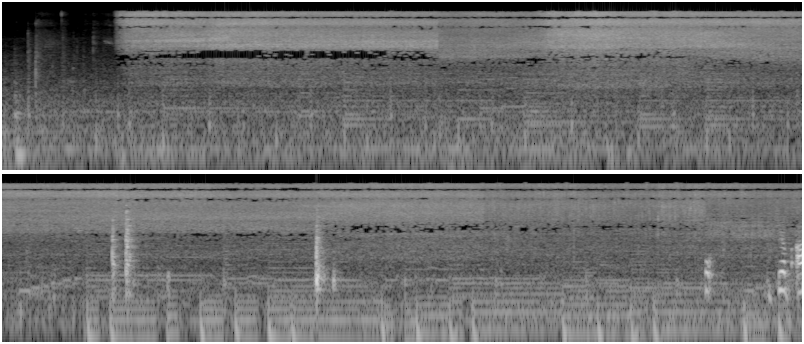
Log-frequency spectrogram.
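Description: Marinated paneer skewers sizzling on a hot grill pan. The sizzle starts suddenly about a second and a half in, as the paneer goes onto the pan, and then runs on steadily, with two sharp clicks midway.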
